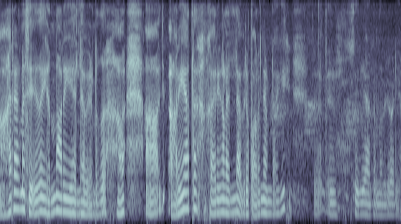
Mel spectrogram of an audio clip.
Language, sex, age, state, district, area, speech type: Malayalam, female, 60+, Kerala, Thiruvananthapuram, urban, spontaneous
